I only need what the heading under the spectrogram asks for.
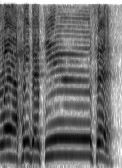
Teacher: من بطن الشفة السفلى مع اطراف الثنايا العليا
